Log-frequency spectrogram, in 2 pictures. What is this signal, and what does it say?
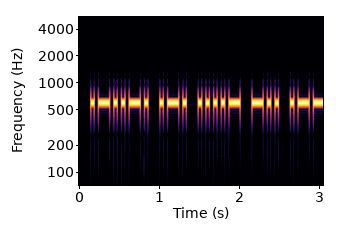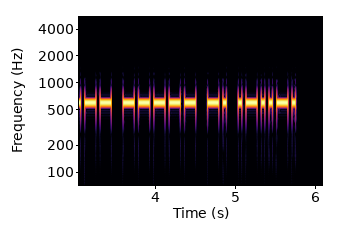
Morse code, heard as a keyed tone, about 25 wpm, 600 Hz. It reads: "R4D10N"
